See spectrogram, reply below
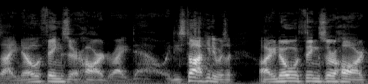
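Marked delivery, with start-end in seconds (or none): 0.0-1.6 low, slow, soft gravity; mock-grave deep murmur; Christopher Lee. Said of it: "he's kind of a Christopher Lee type". 2.6-3.7 fuller-voiced mock-grand villain; put-on solemn, commanding tone; Christopher Lee. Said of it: "he's kind of a Christopher Lee type".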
